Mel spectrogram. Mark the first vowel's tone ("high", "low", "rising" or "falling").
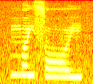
high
